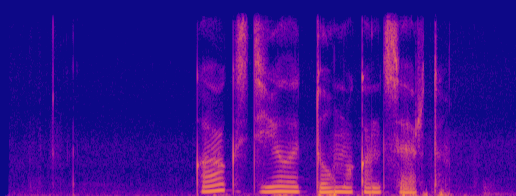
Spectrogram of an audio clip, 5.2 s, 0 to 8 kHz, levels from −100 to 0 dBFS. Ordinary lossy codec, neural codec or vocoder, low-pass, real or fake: none; none; 7.2 kHz; real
